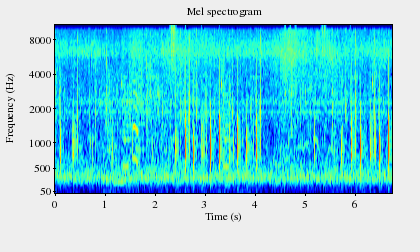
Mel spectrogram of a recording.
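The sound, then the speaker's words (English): Quick, light pattering footsteps in two rapid bursts of a video game monkey scampering while the player follows it, over a steady low background hum with a faint chirping squeak early on, the monkey's little noise. “And I'm following his footsteps. That's his little noise he makes.”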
